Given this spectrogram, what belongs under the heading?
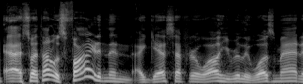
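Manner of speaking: normal talking voice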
